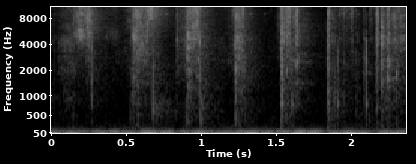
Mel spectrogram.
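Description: Hands shuffling a deck of large tarot cards, a quick irregular run of card snaps and slides, over a steady low hum.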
